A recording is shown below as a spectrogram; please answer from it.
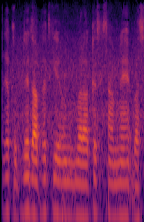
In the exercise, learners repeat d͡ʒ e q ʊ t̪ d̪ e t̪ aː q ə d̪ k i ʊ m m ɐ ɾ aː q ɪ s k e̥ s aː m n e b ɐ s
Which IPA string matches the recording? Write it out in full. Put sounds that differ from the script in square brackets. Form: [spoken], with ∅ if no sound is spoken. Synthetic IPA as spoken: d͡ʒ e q ʊ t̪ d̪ e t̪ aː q ə [t̪] k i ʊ [n] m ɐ ɾ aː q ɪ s k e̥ s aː m n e b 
